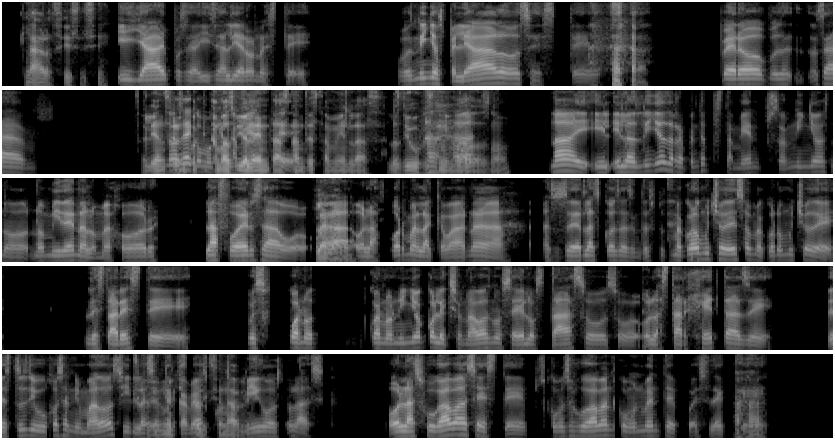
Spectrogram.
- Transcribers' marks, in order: laugh
- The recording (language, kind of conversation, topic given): Spanish, podcast, ¿Qué música te marcó cuando eras niño?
